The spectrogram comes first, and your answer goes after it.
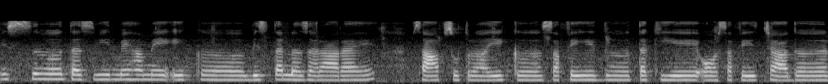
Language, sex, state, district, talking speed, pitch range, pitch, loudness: Hindi, female, Bihar, West Champaran, 160 wpm, 200-220 Hz, 205 Hz, -18 LUFS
